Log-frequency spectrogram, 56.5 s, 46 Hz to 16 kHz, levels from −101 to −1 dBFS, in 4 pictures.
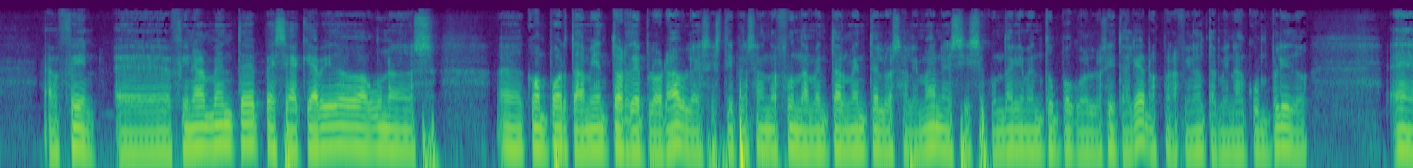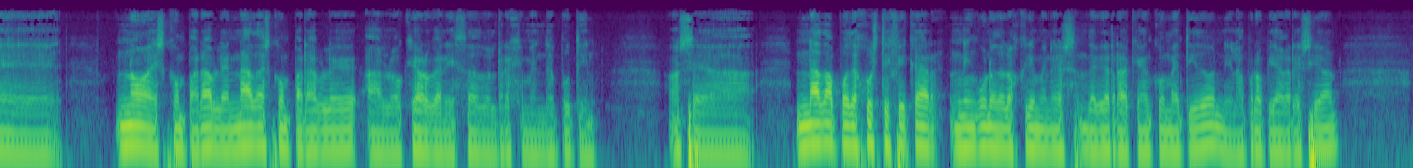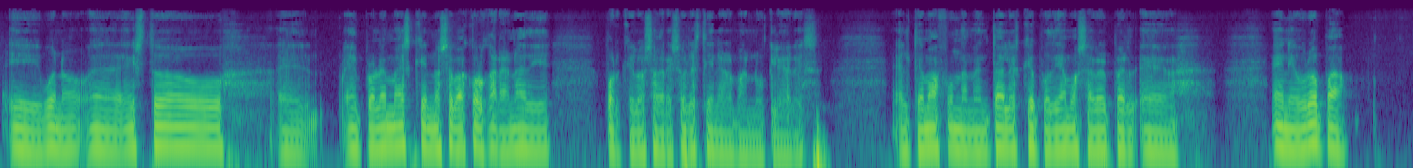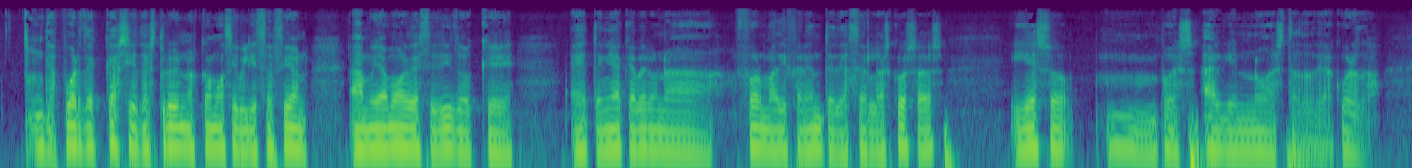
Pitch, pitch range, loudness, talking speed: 90 Hz, 80-95 Hz, -28 LUFS, 140 wpm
